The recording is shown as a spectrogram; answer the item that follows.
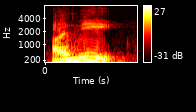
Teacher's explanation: Instead of ani, it's a shorter A.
